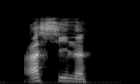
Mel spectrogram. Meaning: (noun) plural of racine; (verb) second-person singular present indicative/subjunctive of raciner
- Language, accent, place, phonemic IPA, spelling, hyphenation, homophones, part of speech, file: French, France, Lyon, /ʁa.sin/, racines, ra‧cines, racine / racinent, noun / verb, LL-Q150 (fra)-racines.wav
